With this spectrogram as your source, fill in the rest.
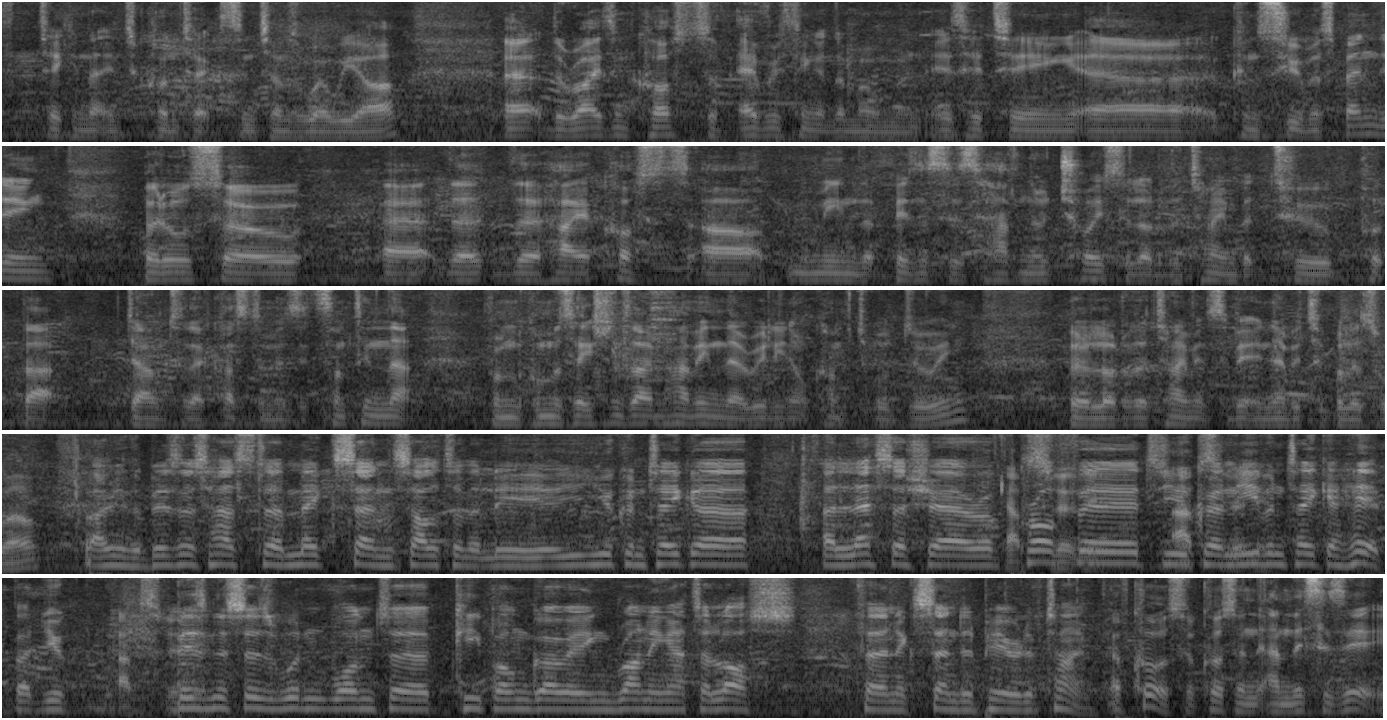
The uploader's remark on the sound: Gibraltar Today was in the heart of town, with a live broadcast from Little Rock Cafe in Casemates.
